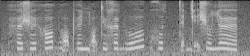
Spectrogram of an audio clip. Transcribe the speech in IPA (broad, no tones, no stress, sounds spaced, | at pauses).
h œ ʃ ø h ɔ bʱ ɔ̰ pʰ ø ɲ ɔ̰ t ʉ x œ bʱ o | x o tː ɛ̰ ɟ ḛ ʃ o ʎ œ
